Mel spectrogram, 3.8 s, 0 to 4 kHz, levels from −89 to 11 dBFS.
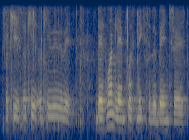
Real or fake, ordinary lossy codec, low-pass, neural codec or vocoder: real; none; 3.6 kHz; none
